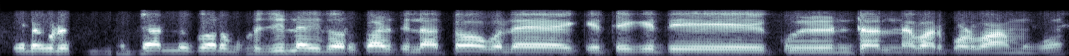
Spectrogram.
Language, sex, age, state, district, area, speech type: Odia, male, 18-30, Odisha, Balangir, urban, conversation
